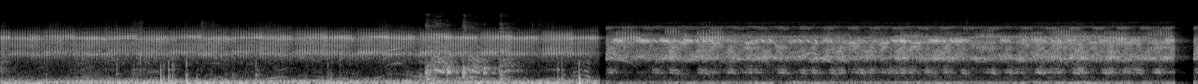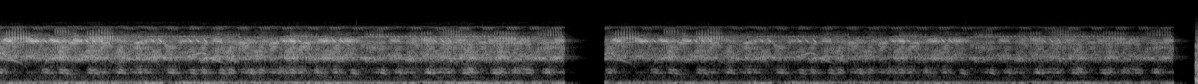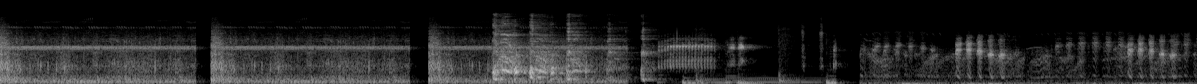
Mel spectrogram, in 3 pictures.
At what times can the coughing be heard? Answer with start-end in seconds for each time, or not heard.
4.2-5.2, 28.9-30.5.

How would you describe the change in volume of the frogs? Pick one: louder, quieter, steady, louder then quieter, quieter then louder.
quieter.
